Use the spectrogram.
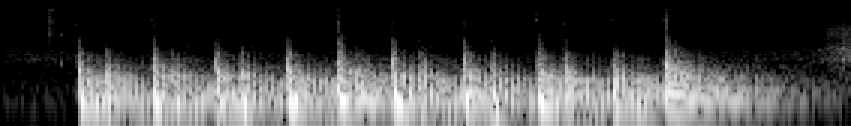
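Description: Ring-modulated tone from two oscillators on a Hypersynth Xenophone synth plays alone in a steady run of metallic, clangorous hits, roughly a dozen evenly spaced strikes, ending in a fading tail.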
